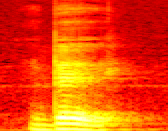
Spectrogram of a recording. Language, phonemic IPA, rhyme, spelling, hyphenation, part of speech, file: Dutch, /bøː/, -øː, beu, beu, adjective / adverb, Nl-beu.ogg
- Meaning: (adjective) fed up, having had enough; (adverb) to satiety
